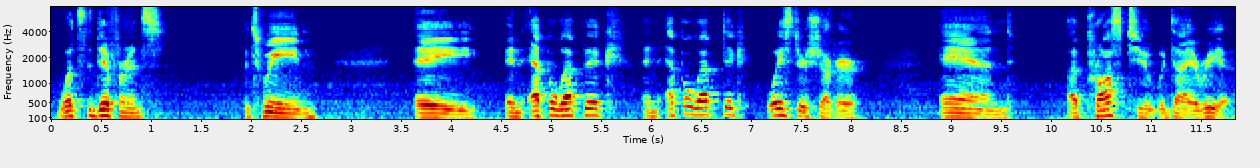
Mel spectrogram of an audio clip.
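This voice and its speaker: A man hosting a podcast, telling jokes in a relaxed, rambling way and chuckling at his own punchlines. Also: medium pitch, slow. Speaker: podcast host. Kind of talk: casual joke telling.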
